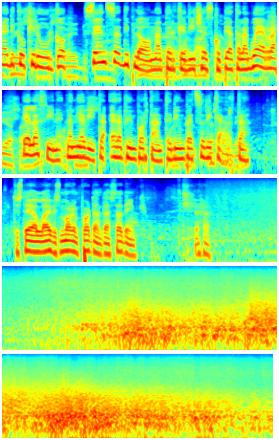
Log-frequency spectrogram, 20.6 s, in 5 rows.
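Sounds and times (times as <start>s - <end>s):
speech: 0.0s - 11.6s
heavy rain: 11.4s - 20.5s.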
